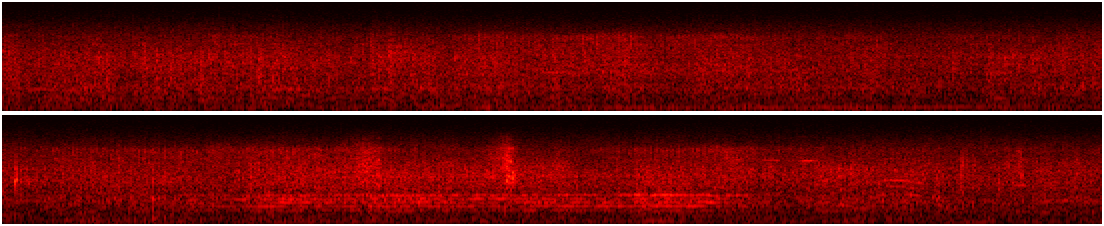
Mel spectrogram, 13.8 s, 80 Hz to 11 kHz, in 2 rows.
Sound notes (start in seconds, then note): 8.2 train horn blaring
